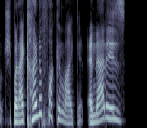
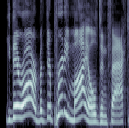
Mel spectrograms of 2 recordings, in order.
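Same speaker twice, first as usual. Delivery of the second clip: mock ad actor; 5 semitones higher, 5 dB louder than usual. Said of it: "And they go".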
